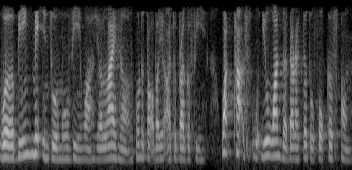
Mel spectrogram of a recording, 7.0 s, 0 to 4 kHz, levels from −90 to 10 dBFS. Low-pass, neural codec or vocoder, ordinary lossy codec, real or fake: 3.6 kHz; none; MP3, 32 kbps; real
